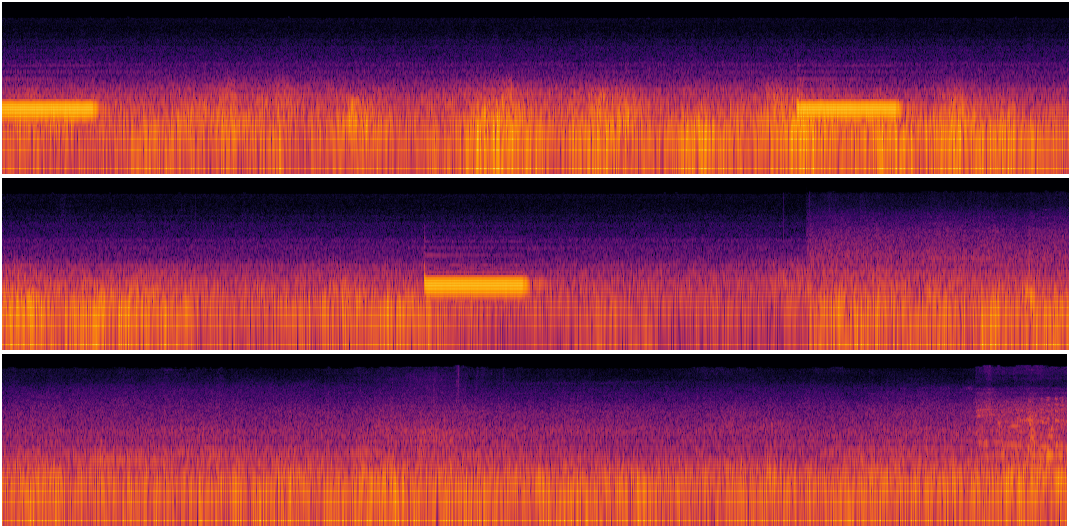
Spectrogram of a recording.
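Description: A steady electronic beep tone, about a second long, sounds three times over a continuous rumbling noise. The noise turns brighter and hissier about two-thirds of the way through.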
